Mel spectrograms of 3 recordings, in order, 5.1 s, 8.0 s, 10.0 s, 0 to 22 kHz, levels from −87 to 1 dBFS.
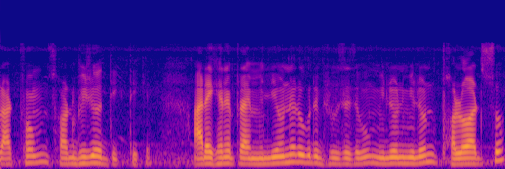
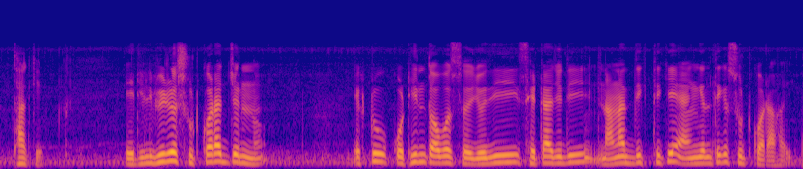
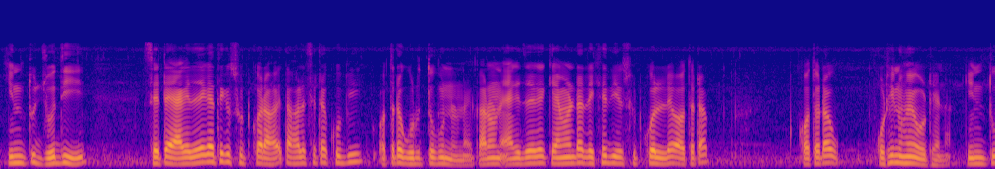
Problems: background sounds at intervals, background conversations at intervals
